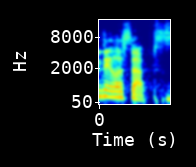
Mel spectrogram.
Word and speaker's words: De Lesseps: De Lesseps.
